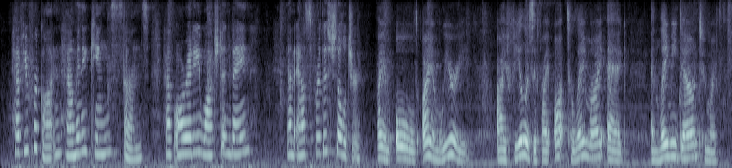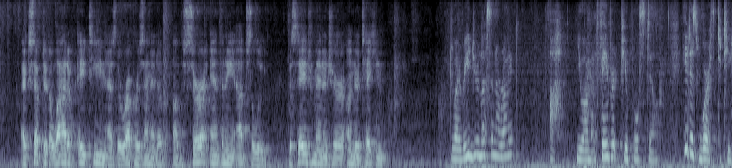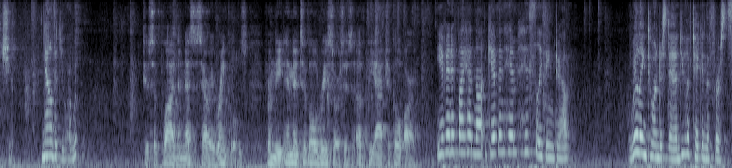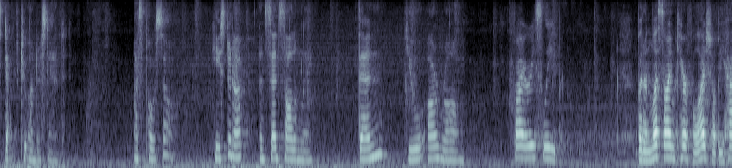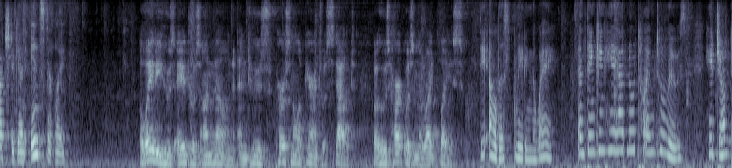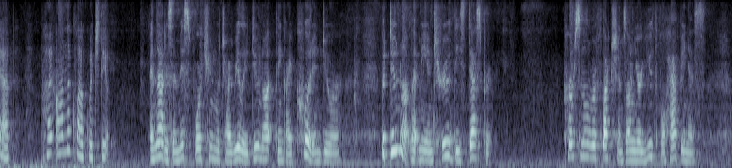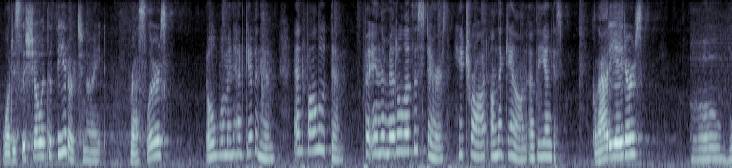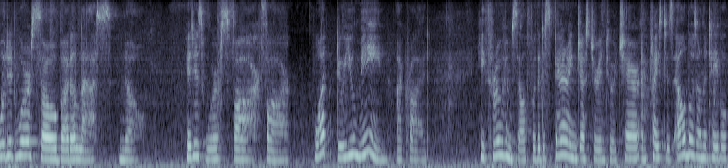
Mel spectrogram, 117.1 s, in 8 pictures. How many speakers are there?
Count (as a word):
four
